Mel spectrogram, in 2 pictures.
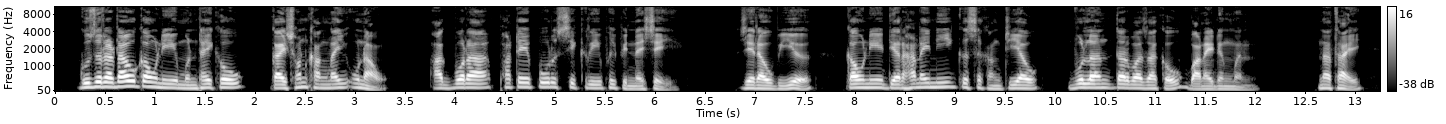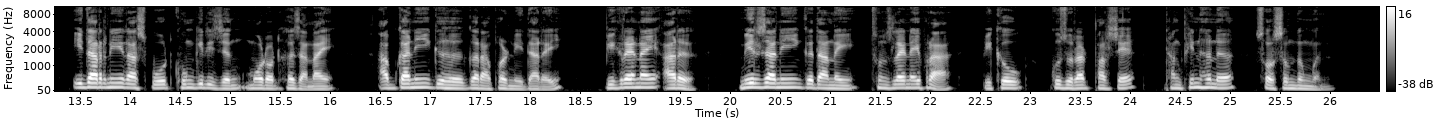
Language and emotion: Bodo, neutral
